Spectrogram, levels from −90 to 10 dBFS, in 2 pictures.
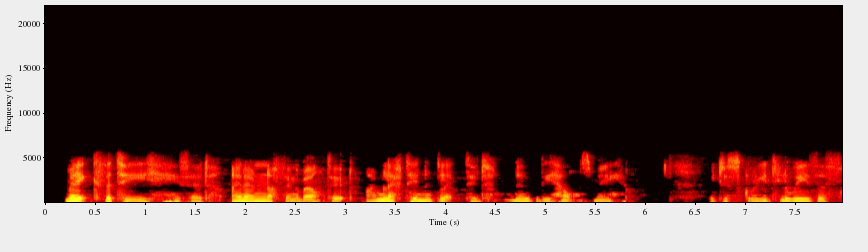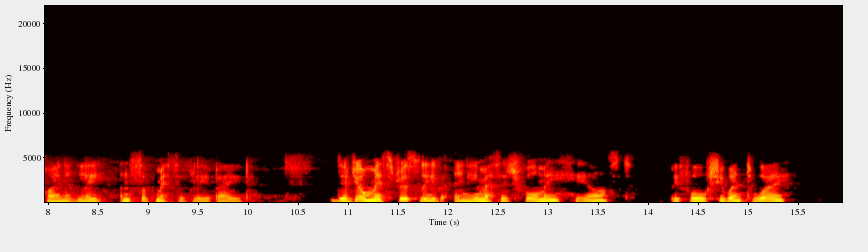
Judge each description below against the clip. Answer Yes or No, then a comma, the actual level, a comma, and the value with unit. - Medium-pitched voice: No, high, 230 Hz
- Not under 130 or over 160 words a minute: Yes, average, 145 wpm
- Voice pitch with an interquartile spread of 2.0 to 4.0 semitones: Yes, average, 2.9 semitones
